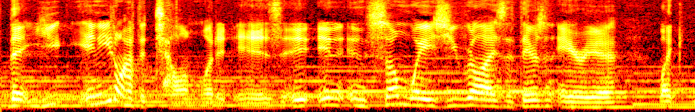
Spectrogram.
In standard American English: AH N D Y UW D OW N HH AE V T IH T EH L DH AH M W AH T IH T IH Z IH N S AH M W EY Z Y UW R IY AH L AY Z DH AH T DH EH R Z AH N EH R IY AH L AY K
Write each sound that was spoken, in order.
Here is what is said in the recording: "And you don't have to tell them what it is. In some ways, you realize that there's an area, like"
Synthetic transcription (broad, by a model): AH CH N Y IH D OW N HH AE F T IH T EH L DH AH M W AH T IH T IH Z IH N S AH M W EY Z Y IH R IY AH L AY Z DH AH T DH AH R Z AH N EH R IY AH L AY K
